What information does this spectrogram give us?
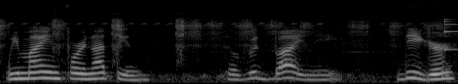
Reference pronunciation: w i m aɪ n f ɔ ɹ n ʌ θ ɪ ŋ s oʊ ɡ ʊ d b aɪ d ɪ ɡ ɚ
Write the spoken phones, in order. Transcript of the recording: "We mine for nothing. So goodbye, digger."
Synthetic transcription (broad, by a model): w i m aɪ n f ɔ ɹ n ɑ t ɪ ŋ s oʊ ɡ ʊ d b aɪ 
